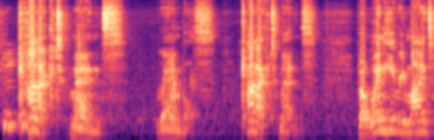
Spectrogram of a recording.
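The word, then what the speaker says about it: Connaughtman's Rambles: not pronouncing it correctly the correct pronunciation as reminded to me by my friend brian every time i say it is connect men's rambles connectments but when he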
